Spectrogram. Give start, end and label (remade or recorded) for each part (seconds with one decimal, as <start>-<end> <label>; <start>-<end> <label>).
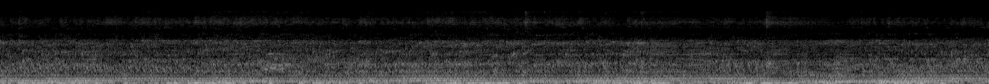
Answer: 0.0-6.5 recorded; 6.5-7.1 remade; 7.1-7.7 recorded; 7.7-8.6 remade; 8.6-9.9 recorded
